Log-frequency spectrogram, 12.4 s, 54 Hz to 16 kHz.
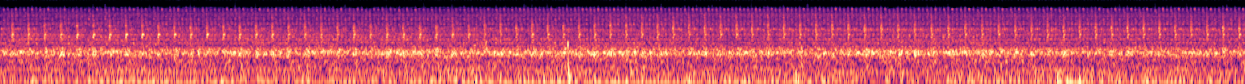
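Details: Fiat Bravo 2, 1.4 T-Jet 150 HP, 215,000 km, recently serviced, recorded close to the engine at idle: a steady, sharp metallic knock about three times a second. Worn rod bearing knock; cause unknown, car scrapped.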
